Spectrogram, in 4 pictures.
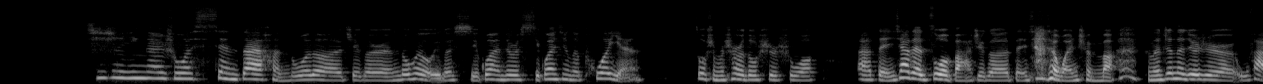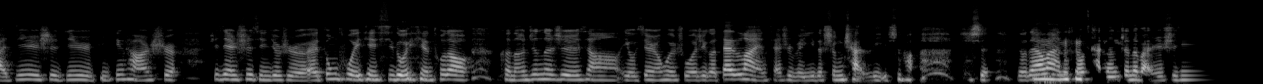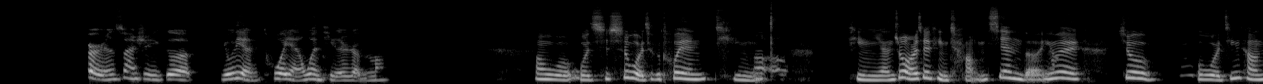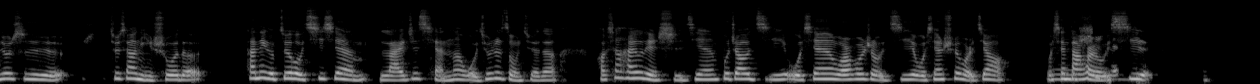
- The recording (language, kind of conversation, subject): Chinese, podcast, 你是如何克服拖延症的，可以分享一些具体方法吗？
- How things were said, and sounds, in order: laughing while speaking: "下再完成吧"; laughing while speaking: "拖一天西拖一天"; in English: "deadline"; laughing while speaking: "生产力，是吧？"; chuckle; in English: "deadline"; chuckle; other background noise; lip smack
